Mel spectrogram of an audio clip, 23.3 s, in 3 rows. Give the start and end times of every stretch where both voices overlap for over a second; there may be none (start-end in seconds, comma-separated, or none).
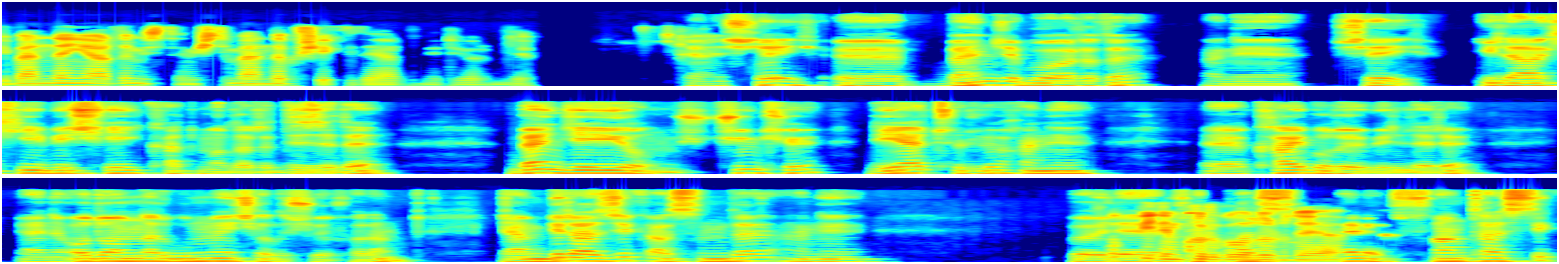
21.0-22.3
